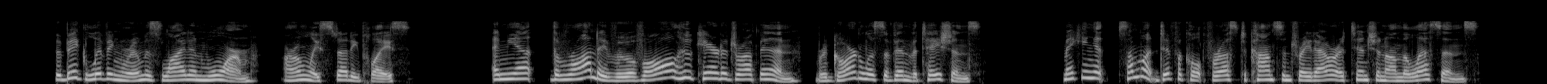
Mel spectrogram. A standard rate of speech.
Yes: average, 150 wpm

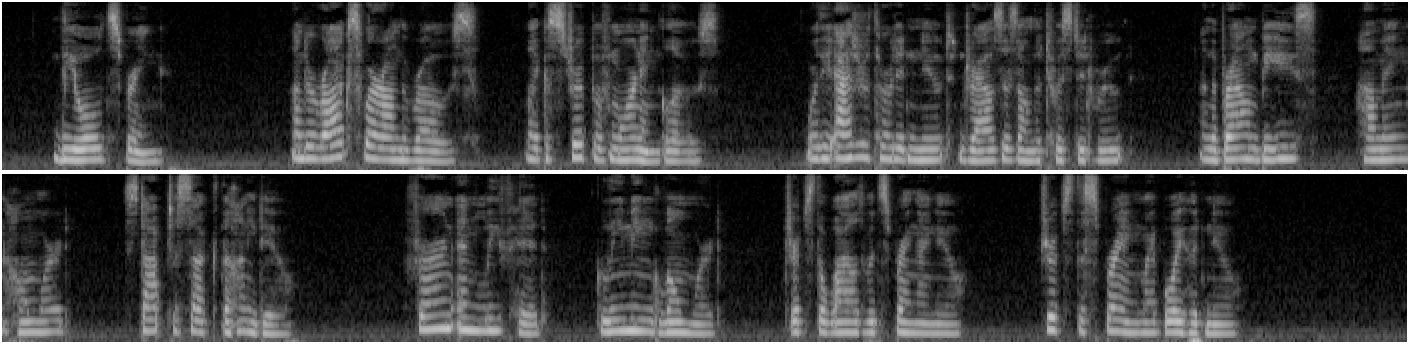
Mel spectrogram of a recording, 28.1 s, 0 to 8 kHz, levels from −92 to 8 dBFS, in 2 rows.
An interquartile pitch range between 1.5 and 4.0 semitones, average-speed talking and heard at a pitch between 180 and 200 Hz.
No: narrow, 2.5 semitones; slow, 115 wpm; high, 190 Hz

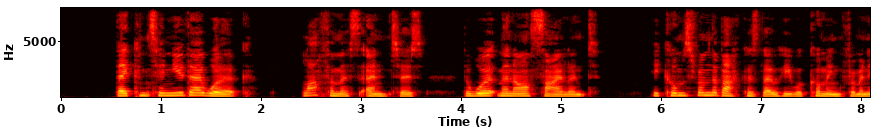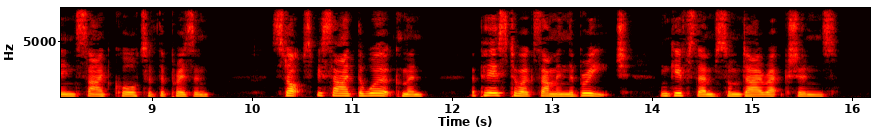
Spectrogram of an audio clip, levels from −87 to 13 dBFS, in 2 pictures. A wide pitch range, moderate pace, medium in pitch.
No: average, 4.6 semitones; average, 150 wpm; medium, 170 Hz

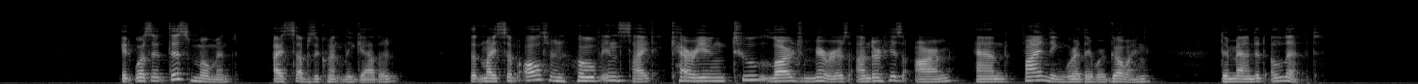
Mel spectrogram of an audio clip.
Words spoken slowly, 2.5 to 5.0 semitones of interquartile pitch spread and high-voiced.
No: slow, 130 wpm; average, 4.6 semitones; medium, 140 Hz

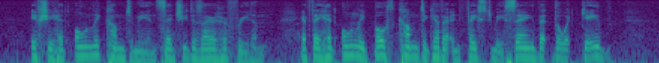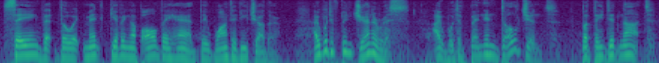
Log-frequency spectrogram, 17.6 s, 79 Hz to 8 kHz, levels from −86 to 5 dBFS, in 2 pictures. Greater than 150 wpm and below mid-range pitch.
Yes: average, 175 wpm; low, 120 Hz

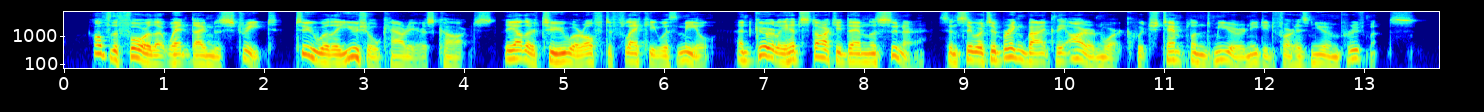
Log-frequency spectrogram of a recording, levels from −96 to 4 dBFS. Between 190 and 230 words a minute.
Yes: average, 195 wpm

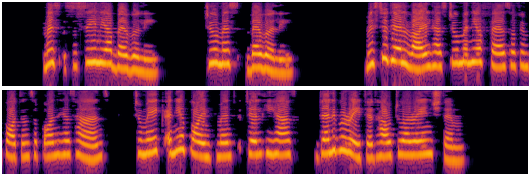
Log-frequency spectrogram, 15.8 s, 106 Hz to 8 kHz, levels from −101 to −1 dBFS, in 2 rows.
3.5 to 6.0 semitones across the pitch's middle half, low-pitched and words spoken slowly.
No: average, 3.9 semitones; very high, 285 Hz; slow, 110 wpm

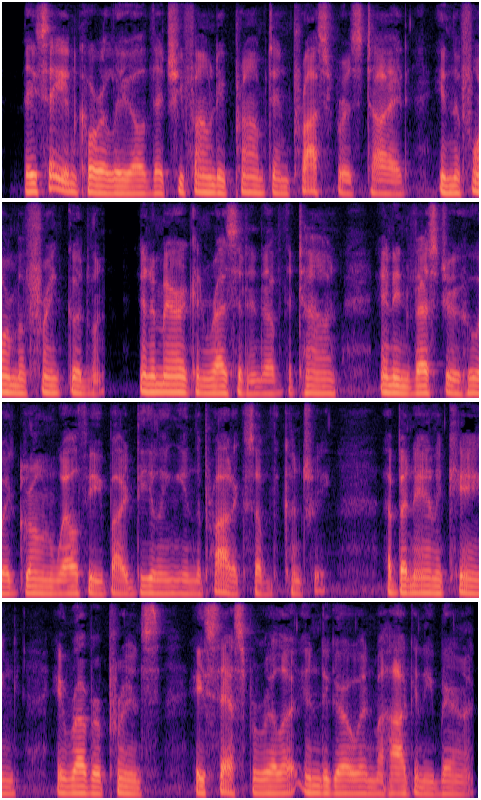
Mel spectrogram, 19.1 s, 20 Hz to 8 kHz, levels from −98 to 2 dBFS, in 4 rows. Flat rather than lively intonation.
Yes: narrow, 1.9 semitones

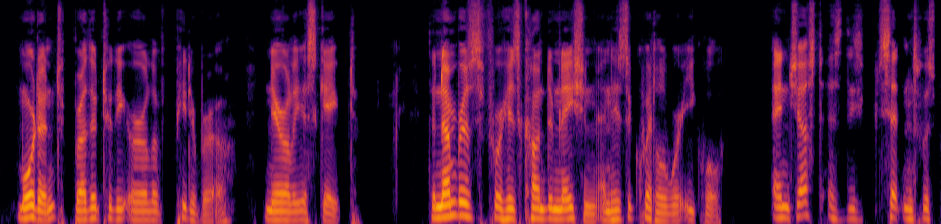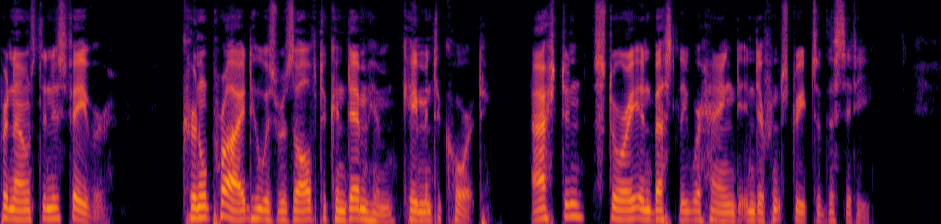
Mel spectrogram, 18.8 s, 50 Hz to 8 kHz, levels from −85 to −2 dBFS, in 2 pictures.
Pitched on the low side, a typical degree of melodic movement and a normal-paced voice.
Yes: low, 120 Hz; average, 3.3 semitones; average, 165 wpm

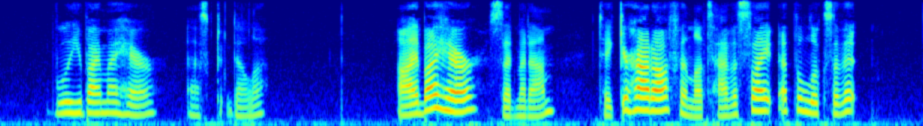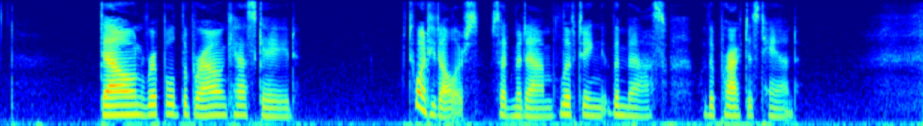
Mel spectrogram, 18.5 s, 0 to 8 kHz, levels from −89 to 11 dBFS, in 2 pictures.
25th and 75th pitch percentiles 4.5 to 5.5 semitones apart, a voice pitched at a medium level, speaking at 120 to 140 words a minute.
Yes: average, 4.9 semitones; medium, 180 Hz; slow, 135 wpm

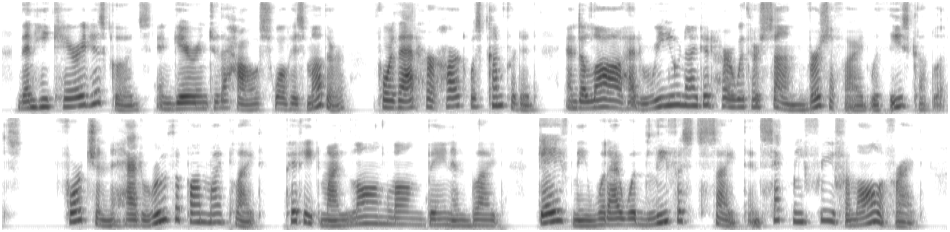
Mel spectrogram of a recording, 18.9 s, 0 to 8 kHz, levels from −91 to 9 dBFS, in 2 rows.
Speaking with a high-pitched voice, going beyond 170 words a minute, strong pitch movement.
No: medium, 180 Hz; average, 190 wpm; wide, 8.0 semitones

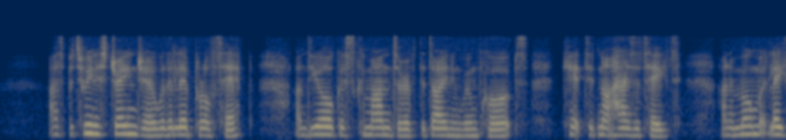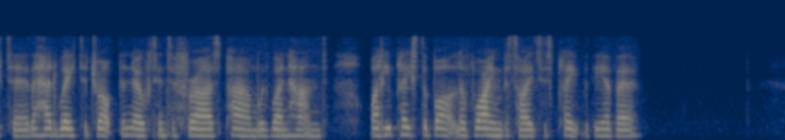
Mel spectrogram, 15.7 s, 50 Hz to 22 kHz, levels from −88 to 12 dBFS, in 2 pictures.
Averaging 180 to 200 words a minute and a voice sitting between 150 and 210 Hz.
Yes: average, 190 wpm; high, 190 Hz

